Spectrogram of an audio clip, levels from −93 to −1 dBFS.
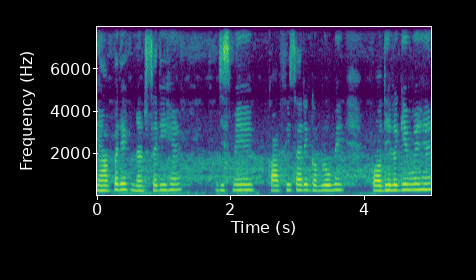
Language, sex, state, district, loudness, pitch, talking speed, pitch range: Hindi, female, Delhi, New Delhi, -17 LUFS, 255 Hz, 165 wpm, 245-270 Hz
